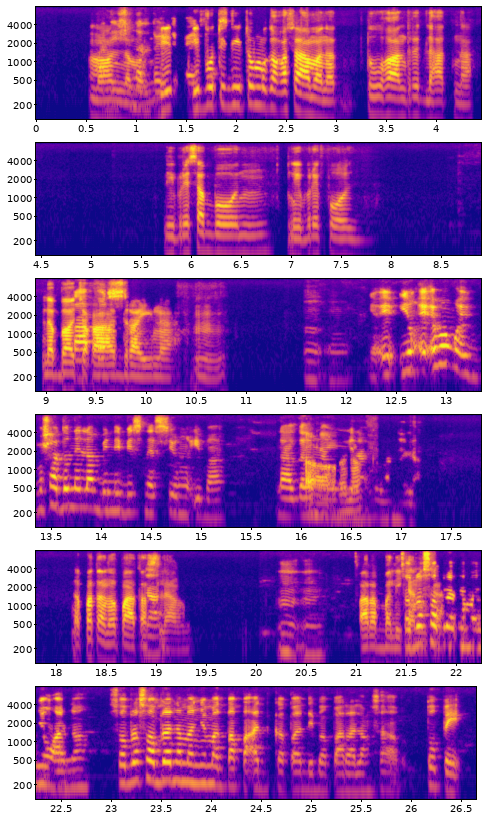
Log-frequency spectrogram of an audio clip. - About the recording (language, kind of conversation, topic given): Filipino, unstructured, Saan mo nakikita ang sarili mo sa loob ng limang taon pagdating sa personal na pag-unlad?
- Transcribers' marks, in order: static; other background noise; tapping; bird; background speech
